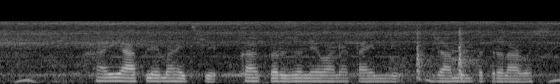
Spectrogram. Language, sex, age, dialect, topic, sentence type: Marathi, male, 18-24, Northern Konkan, banking, statement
